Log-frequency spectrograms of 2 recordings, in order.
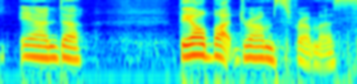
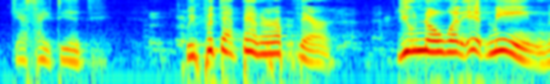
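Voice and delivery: mock broken English, louder at the end; imitating broken English; 3 semitones higher, 7 dB louder than usual. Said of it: "with a broken English".

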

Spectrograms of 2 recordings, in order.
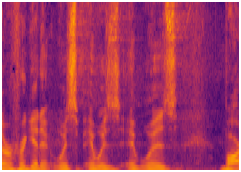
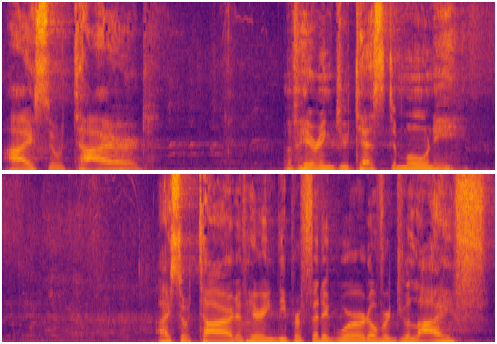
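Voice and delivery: imitating a heavy Spanish accent, a bit lower; 3 semitones lower than usual. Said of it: "And she goes".

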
